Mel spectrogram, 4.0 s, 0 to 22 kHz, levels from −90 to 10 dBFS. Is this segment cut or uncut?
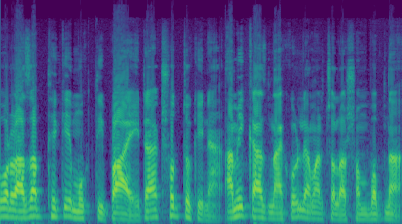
cut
